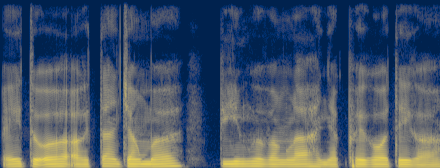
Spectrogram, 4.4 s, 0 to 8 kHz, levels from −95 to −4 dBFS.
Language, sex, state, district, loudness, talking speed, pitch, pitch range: Wancho, male, Arunachal Pradesh, Longding, -17 LUFS, 135 wpm, 105 Hz, 100-110 Hz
